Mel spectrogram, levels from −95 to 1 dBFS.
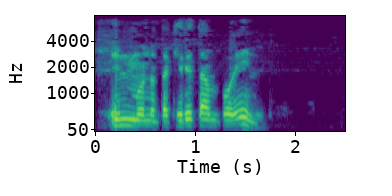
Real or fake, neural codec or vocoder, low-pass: real; none; 7.2 kHz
